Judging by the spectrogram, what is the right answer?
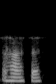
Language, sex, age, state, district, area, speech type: Marathi, male, 18-30, Maharashtra, Gadchiroli, rural, conversation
